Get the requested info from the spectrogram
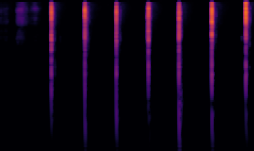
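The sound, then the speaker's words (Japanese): An eggshell being cracked: seven crisp, sharp taps at a steady, even rhythm, each a brief bright click with no voices in between. “鳥さんが卵の殻を割って出てくるみたいな音がする。”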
